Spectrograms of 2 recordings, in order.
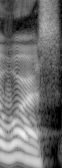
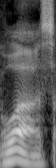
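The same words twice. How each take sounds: First: Said in the usual way. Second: Put-on "Worse" in the other speaker's accent, the R dropped; imitated accent on "Worse". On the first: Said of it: "even when you said worse". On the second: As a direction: mimic an R-less accent on "Worse", lower and softer. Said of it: "you're like".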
